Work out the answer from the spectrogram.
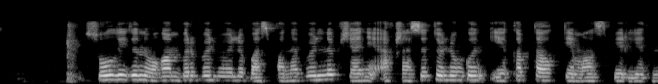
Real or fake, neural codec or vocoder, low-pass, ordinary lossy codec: real; none; none; none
